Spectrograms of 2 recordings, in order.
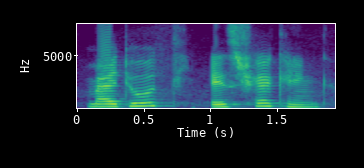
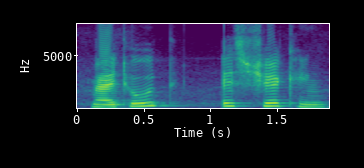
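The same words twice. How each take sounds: The two takes are said the same way.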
